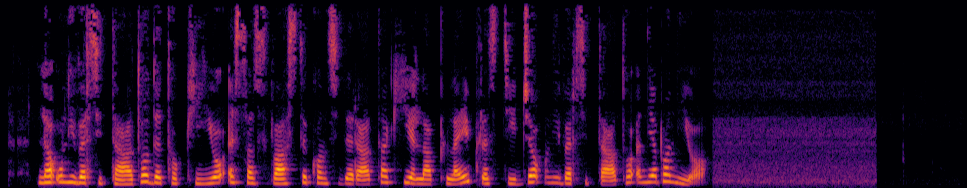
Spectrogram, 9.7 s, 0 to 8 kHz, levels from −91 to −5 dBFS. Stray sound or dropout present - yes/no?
no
